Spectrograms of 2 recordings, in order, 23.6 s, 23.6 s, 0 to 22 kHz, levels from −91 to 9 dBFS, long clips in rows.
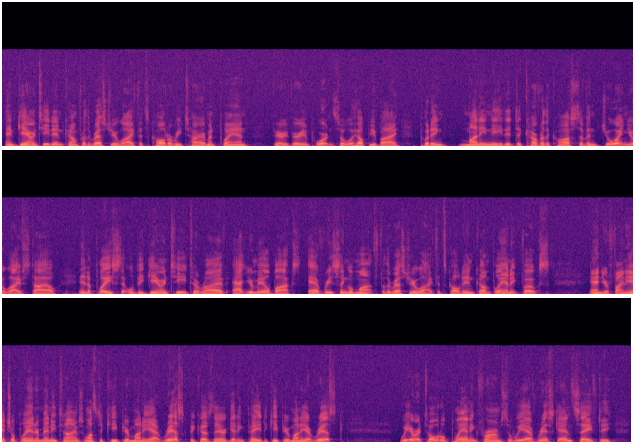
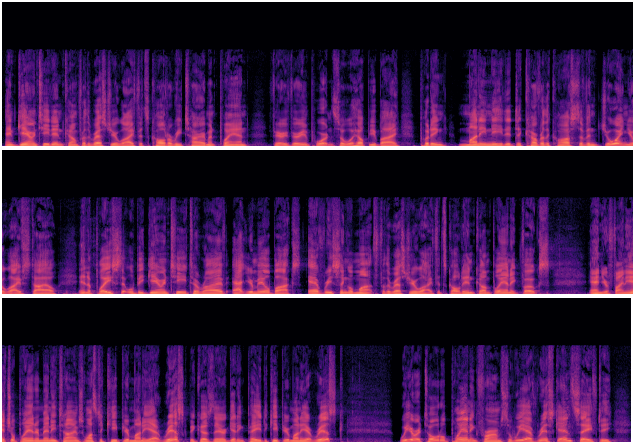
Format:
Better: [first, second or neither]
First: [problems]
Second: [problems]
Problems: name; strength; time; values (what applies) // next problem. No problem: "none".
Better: second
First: hiss; faint; throughout; 20 dB below the speech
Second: none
